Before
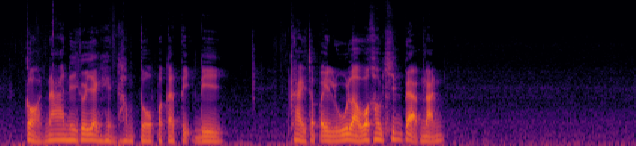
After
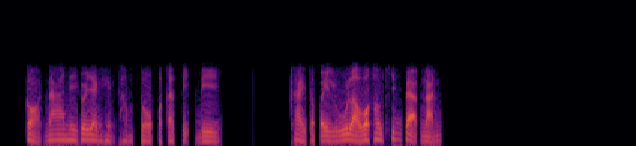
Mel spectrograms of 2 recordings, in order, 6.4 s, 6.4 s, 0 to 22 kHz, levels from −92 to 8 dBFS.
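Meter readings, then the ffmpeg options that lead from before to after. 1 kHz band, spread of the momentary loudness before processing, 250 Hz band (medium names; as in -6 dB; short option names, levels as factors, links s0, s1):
-8.0 dB, 9 LU, -9.0 dB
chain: -af "aeval=exprs='sgn(val(0))*max(abs(val(0))-0.0126,0)':c=same,volume=0.447" -ar 8000 -c:a pcm_mulaw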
